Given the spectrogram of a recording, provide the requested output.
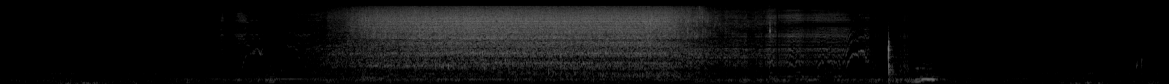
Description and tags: sinking turning on and off
Turning on a kitchen sink and turning it off
turn-on, water, sink-running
